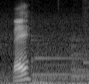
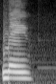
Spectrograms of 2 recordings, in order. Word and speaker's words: Mie: Is that how you pronounce that, Mina? M-I-E? What was it? The M-I-E prefecture, Japan? Mei? May.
